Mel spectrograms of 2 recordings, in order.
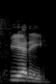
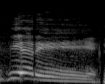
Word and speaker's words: Fieri: Here's how you say it. Hold on, I found a video. Here we go. – With a name like Fieri. – Ladies and gentlemen, here he is, Guy Fieri.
